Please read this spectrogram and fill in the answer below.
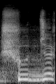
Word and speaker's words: সূর্য: এরপরে আছে 30 নাম্বার সূর্য শব্দের সঠিক উচ্চারণ কি সূর্যের উচ্চারণটা কিভাবে আসবে সঠিক উচ্চারণ আসবে সুর যো সুর এই র এর নিচে একটা হলন্ত আছে এটা এটা খেয়াল রাখবেন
